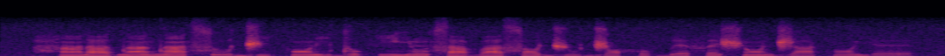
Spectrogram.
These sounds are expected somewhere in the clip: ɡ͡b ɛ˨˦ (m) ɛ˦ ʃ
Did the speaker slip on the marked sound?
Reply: yes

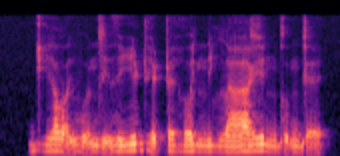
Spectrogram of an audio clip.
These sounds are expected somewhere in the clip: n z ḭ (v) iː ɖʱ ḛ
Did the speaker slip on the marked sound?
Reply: yes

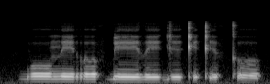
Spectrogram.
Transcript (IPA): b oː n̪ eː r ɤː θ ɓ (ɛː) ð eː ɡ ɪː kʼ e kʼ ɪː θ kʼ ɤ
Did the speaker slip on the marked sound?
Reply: yes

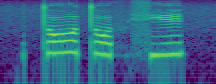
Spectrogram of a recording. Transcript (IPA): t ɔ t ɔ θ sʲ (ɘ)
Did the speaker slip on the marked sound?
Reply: yes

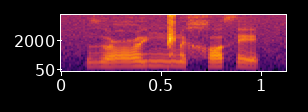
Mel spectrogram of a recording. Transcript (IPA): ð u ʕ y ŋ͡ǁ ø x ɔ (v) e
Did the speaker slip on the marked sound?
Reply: yes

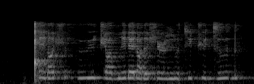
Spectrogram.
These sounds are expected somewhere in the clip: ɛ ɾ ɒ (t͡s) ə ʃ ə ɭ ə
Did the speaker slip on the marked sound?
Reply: yes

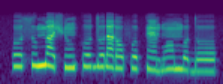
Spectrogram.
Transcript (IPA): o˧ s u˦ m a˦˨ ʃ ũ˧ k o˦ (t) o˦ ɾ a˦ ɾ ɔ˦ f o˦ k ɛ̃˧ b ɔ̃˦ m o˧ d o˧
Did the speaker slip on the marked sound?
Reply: yes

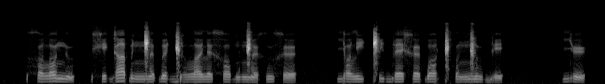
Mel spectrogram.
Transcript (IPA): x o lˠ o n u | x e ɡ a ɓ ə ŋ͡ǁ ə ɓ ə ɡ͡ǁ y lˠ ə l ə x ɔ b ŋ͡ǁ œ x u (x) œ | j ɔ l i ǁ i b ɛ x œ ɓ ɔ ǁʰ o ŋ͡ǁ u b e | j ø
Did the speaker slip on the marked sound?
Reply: no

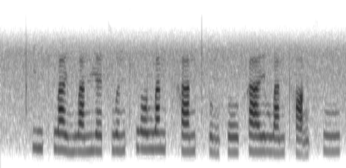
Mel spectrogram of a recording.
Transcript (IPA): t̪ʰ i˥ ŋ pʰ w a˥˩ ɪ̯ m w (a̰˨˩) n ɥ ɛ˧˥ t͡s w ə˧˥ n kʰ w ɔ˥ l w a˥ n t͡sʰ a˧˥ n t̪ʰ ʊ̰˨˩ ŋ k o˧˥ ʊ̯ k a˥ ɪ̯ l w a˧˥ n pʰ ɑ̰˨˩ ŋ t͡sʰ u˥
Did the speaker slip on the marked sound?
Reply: yes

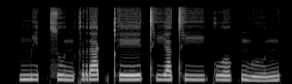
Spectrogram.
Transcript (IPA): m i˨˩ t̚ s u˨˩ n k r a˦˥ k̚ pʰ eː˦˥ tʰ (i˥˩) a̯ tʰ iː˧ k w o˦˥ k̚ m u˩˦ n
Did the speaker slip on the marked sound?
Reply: yes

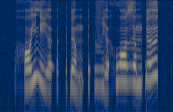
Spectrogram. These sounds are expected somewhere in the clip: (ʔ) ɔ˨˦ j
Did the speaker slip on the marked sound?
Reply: yes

